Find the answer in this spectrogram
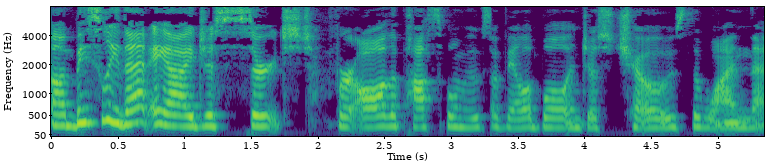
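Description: A fairly high-pitched woman in an American accent, with vocal fry, ordinary pitch variation and a moderate pace. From US Northeast, New Jersey. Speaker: philosophy professor. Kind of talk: interview conversation.

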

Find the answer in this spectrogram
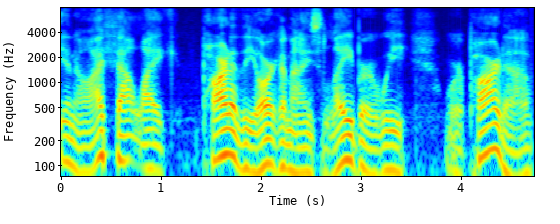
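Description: Very wide pitch swings mark this man's warm tone. The recording is very clean with a silent background. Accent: western US. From Colorado (Oak Creek, coal-mining town). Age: 70s. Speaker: retired hair salon owner, son of Italian immigrants. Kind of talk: elderly man's reminiscing life story, 2011 radio interview. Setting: radio interview. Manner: meandering, self-correcting with frequent restarts and 'you know'; warm, unhurried recollection.

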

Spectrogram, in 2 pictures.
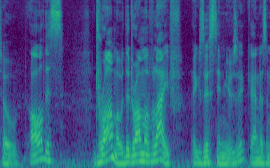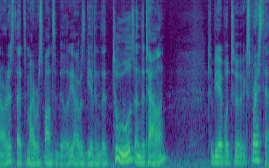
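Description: An unremarkable speaking voice with an American accent, lively intonation and a moderate pace, in a very clean recording with a silent background. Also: man, fairly low pitch for a man. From Florida. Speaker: concert pianist. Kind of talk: radio interview. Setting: studio.

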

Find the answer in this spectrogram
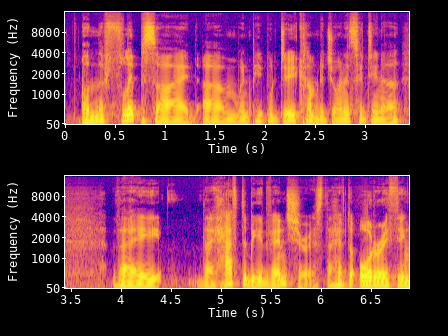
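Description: A man with an Australian accent, fairly low-pitched with a dark, mellow tone and ordinary pitch variation, at a fairly quick pace on a very clean recording against a silent background. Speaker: restaurant owner. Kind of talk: interview.

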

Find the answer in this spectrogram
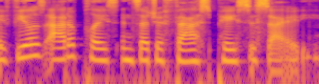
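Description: At a fairly quick pace, a woman talks at a medium pitch in an unremarkable speaking voice. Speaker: essayist and figure skater. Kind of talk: reading aloud.

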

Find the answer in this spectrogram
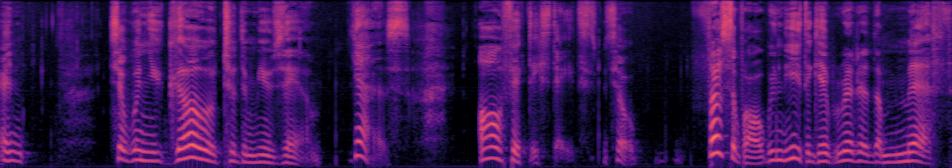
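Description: This woman's voice has a dark, mellow tone. Her pitch varies in an ordinary way. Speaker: community activist, older-generation panelist. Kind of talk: radio panel discussion. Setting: radio studio. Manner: animated, forceful.

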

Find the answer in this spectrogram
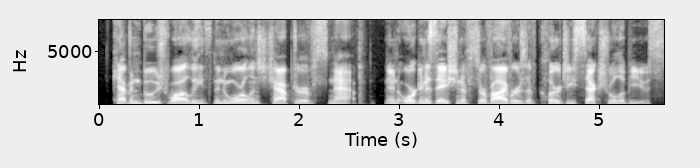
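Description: A man talks fairly quickly in an ordinary speaking voice, keeping his intonation fairly even. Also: medium pitch for a man. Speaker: radio reporter. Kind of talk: scripted radio news report.

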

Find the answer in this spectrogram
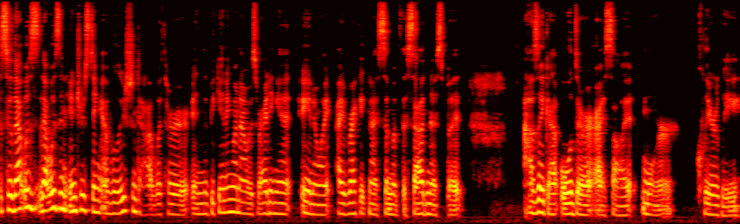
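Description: The speech comes in an American accent at a fairly quick pace. The recording is very clean with a silent background. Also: woman. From New York area. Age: 40s. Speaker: novelist. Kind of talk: interview.

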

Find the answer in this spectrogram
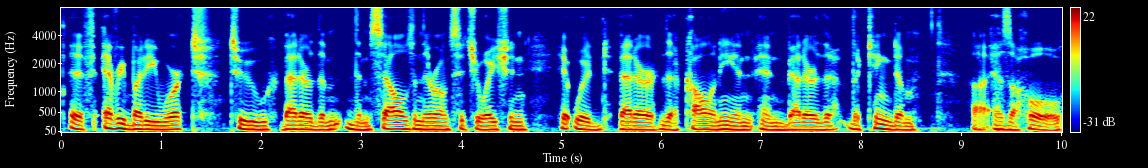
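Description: A man speaks with a New England accent. His voice is very deep and low, with very even loudness. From New England (Boston area). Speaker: history professor and author. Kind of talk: interview. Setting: studio.

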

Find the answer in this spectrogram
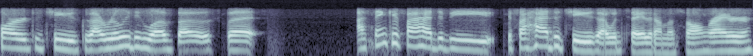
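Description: Here a woman with an American accent uses a plain, everyday voice at a medium pitch, moving at a moderate pace with lively intonation. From southwest Virginia mountains. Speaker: singer-songwriter. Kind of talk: interview. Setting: phone call.

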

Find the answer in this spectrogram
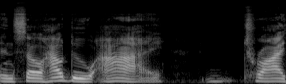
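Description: A man's fairly high voice on a very clean recording with a silent background. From Milwaukee, Wisconsin. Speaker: guest discussing race and family. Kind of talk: podcast conversation.

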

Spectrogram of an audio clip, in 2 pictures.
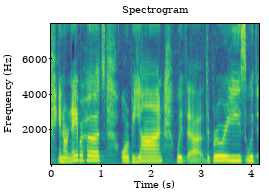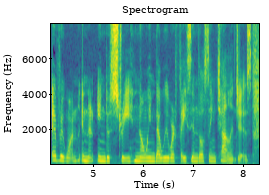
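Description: Moderate pace and fairly even intonation in a Spanish accent, on a very clean recording with a silent background. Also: woman. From Mexico City, Mexico. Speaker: business development officer and restaurant co-owner. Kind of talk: interview.

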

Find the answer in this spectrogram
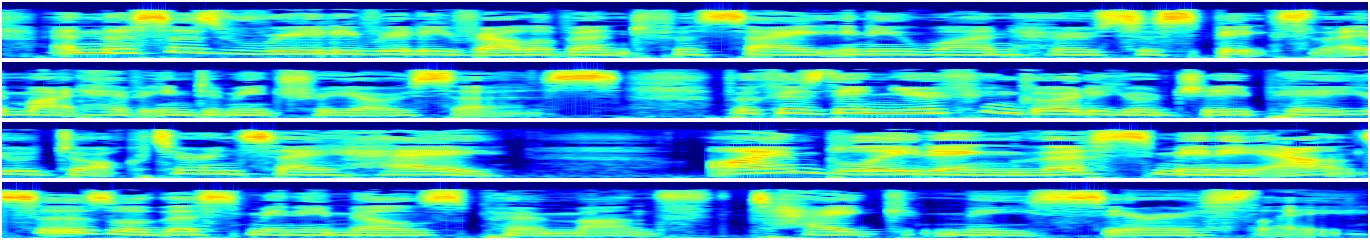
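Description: With a New Zealand accent, a woman speaks at a fairly low pitch and moderate pace with lively intonation over a quiet background. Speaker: social entrepreneur. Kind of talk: interview. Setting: studio.

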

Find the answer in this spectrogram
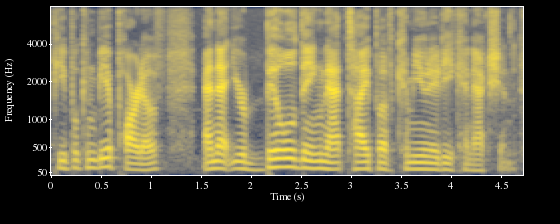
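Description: A man with an eastern Pennsylvania accent, medium in pitch and very fast in pace, in a very clean recording with a silent background. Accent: eastern Pennsylvania American. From Bethlehem, Pennsylvania, US. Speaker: city mayor. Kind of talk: radio interview.

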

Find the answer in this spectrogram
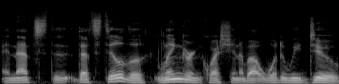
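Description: Here a man talks in a very deep, low pitch with ordinary pitch variation. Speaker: faith-based community organizer. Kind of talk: radio call-in discussion. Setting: radio studio.

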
